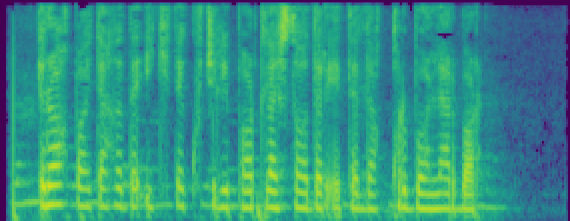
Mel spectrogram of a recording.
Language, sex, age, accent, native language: Uzbek, female, 18-24, Andijon, Uzbek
